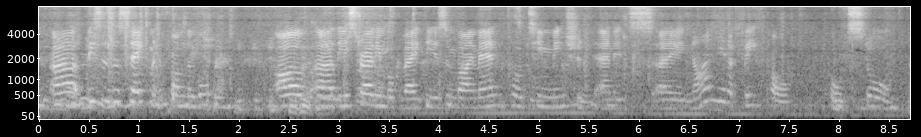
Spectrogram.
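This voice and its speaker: Over noticeable background noise, a woman speaks at a fairly quick pace in a high pitch with lively intonation. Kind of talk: poetry reading. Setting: live event.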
